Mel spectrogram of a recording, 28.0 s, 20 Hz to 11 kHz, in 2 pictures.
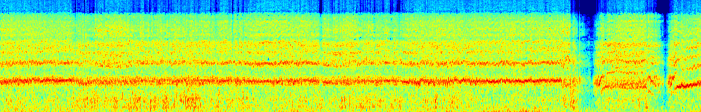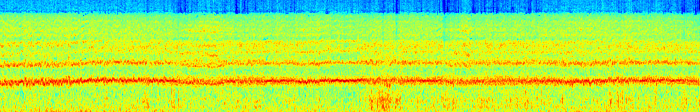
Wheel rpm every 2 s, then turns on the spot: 220, 220, 220, 220, 220, 170, 110, 190, 220, 220, 230, 230, 230, 230.
none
